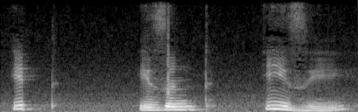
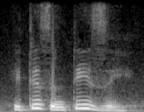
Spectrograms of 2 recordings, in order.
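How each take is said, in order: First: The words are said separately, not linked. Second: The words run together into linked chunks.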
